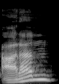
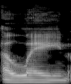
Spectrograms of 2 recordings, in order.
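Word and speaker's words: Alain: lad is um well his karakana says Aran but it's spelled a-l-a-i-n at least I think so it's a good thing I've been learning Japanese or else I'd be saying Elaine or Allen this whole time although I think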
